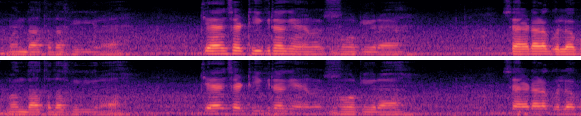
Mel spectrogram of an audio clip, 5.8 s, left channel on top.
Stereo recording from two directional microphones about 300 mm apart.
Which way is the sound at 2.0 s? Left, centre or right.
Centre.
